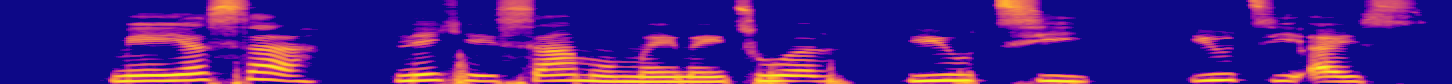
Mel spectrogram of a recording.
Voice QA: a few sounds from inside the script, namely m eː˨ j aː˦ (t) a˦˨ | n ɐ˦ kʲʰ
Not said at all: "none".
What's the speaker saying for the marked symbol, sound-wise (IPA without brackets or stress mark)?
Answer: s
